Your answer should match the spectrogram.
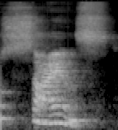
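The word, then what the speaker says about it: science: आलेल असेल तर त्यावेळेस या सी चा वेगळा उच्चार होत नाही म्हणून आपण याला वाचतो सी आणि याला वाचतो सायन्स क्चुअल सचा उच्चार इथे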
